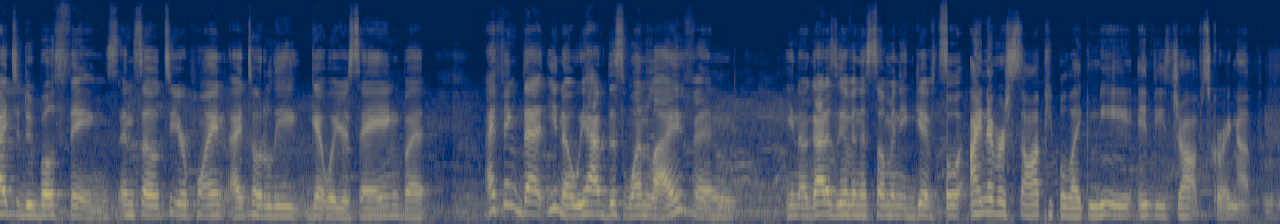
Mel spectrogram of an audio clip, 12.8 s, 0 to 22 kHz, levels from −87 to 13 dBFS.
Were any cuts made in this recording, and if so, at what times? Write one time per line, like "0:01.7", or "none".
0:09.5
